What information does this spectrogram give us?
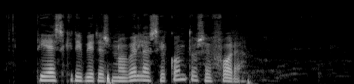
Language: Galician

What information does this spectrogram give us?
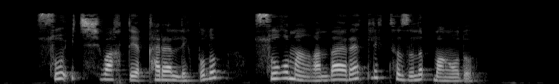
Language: Uyghur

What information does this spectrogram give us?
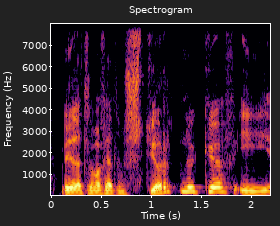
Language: Icelandic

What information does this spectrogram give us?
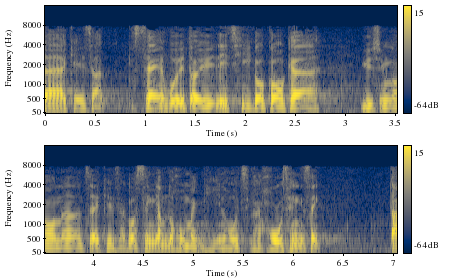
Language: Cantonese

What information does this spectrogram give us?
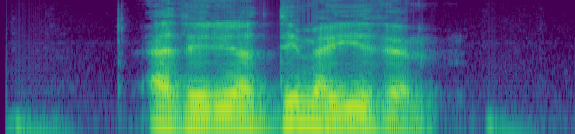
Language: Kabyle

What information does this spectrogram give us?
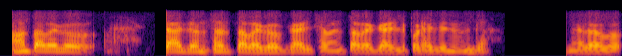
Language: Nepali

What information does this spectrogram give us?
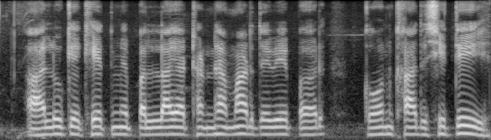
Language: Magahi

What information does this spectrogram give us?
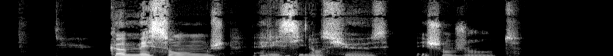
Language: French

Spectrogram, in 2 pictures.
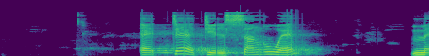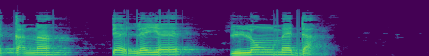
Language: Mpumpong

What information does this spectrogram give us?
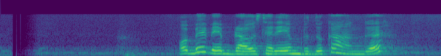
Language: Sinhala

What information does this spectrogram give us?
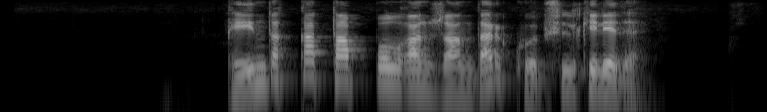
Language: Kazakh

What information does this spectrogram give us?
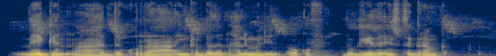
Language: Somali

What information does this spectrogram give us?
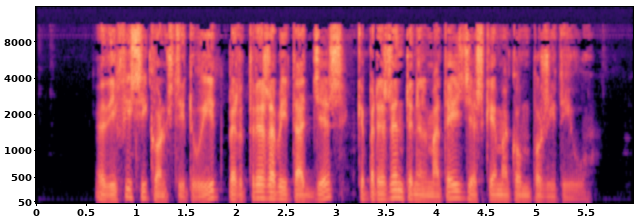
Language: Catalan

